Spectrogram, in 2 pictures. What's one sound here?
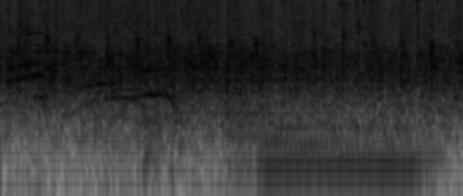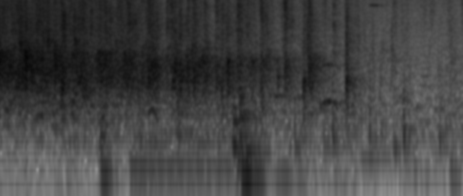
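An audience applauds loudly in a large hall, then the applause fades.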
